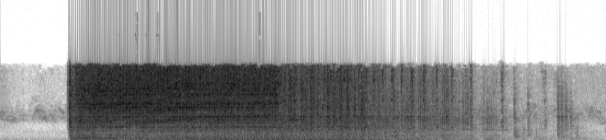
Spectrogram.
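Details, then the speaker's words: Two-stroke snowblower at its first start of the season, on electric start with choke on and primer pumped: the starter spins the engine steadily for about three seconds, then winds down with no firing. It cranks but won't start; owner plans to remove the carburetor. "it's like it almost wants to do it it's almost there but apparently"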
